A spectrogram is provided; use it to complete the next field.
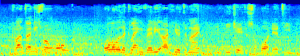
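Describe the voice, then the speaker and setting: Over music in the background, a man talks at a very fast pace in a dry sound with no echo. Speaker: football fan vlogger. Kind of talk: casual vlog commentary. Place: stadium. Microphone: phone near.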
